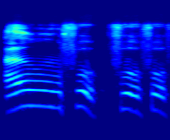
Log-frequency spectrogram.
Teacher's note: Karena gigi seri bertemu bibir bawah bagian dalam huruf fa. Nun mati ketemu fa nu anfu sudah mengarah kepada makhraj huruf fa. anfusahum. Tidak anfusahum, tapi anfu, fu.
